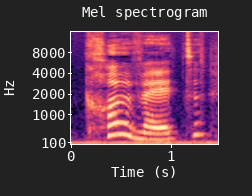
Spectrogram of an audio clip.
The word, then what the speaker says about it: crevette: Então, observa lá que crevette, né? Creux, a gente não vai, o E, ele vai ser mudo pro primeiro, né? Então, creux. Vet, porque tem os dois T's ali. Então, o E anterior, a gente vai pronunciar com o som de E.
